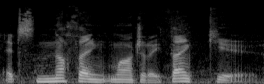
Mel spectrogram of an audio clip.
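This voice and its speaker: A man's voice: medium pitch, slow pace, a little hiss or hum. A middle-aged man, playing an irritable, evasive father who works on a helpline in a radio play. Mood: tense, evasive. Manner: curt, sarcastic. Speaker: helpline worker.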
